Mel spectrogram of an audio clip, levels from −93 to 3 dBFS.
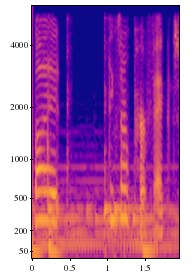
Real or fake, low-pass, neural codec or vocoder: fake; 5.4 kHz; codec, 16 kHz, 6 kbps, DAC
